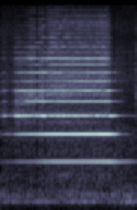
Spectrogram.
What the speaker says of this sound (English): That harmonic is the harmonic on the A string.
